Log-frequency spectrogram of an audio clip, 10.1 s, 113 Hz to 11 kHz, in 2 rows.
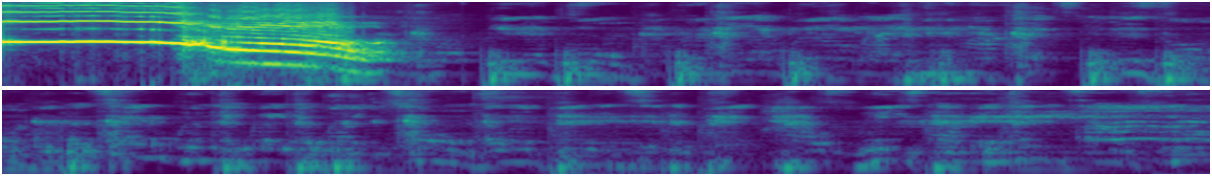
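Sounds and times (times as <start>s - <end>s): woman screaming: 0.0s - 1.7s.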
